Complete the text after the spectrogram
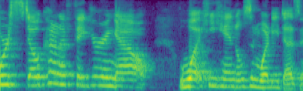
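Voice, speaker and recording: Music plays in the background as a woman speaks in an American accent. Her pace is fairly quick, with ordinary pitch variation. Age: young. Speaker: country music singer. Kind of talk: podcast interview answer. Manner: casual, conversational.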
